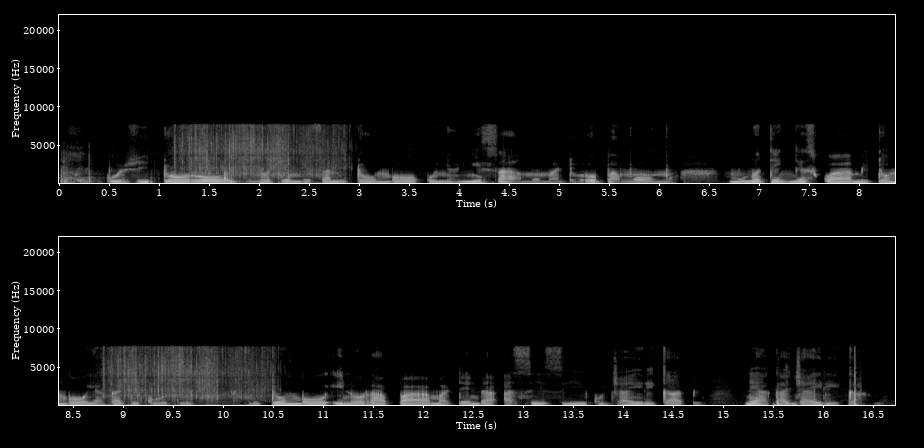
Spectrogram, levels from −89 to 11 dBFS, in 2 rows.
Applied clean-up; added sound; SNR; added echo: none; Crumpling, crinkling; 14 dB; none.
